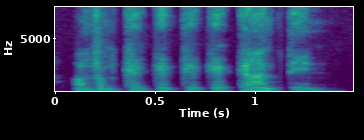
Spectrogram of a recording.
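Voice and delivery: low, soft stuttering impression; mock stutter. Tia from Compton dodging the bill, soft mock stutter. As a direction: get stuck on the first sound, quietly.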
